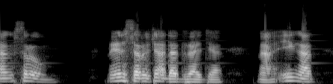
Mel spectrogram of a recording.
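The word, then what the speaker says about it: ångström: gelombang ngasih lamda lamda itu disitu 6600mah angklung bacanya angstrum misalnya ada derajat nah ingat satu angstrum itu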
